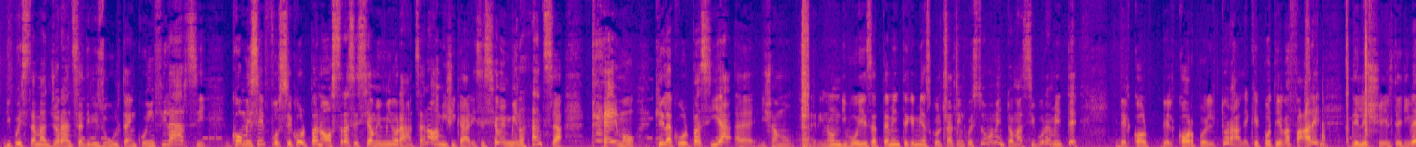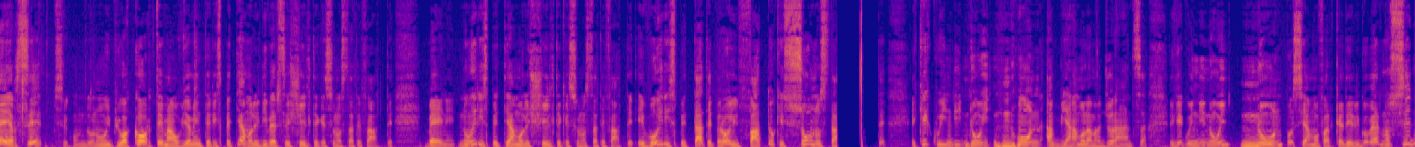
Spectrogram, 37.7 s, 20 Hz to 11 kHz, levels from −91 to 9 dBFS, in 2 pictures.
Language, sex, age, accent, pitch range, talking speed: Italian, male, 40-59, native, 125-185 Hz, 165 wpm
